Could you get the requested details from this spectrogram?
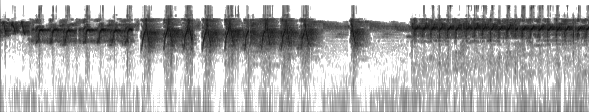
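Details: Ngekek champion bird singing: a fast high trill, then a series of harsher, broader chattering bursts with short gaps, a brief quiet spell, and a return to a smooth rapid trill.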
